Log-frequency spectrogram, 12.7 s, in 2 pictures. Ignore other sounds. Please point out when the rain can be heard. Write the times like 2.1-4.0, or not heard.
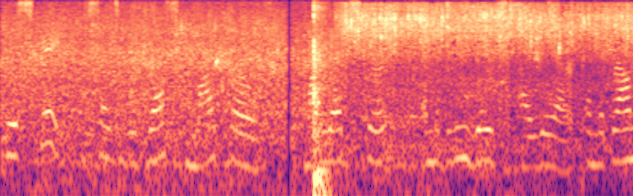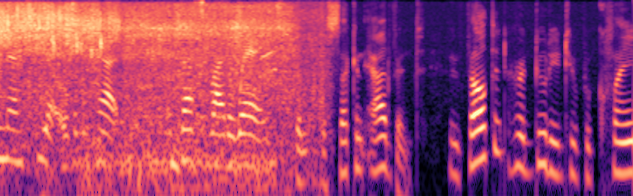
0.0-9.7.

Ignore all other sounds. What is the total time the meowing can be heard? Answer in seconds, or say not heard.
4 s.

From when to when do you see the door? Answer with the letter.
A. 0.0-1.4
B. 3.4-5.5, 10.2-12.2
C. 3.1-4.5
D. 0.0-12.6
C.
